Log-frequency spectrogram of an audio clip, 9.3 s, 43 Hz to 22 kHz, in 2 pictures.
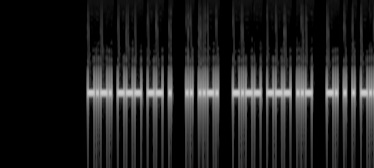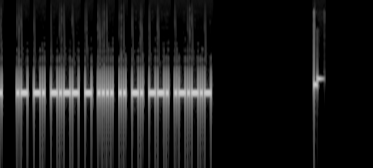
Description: Morse code, heard as a keyed tone, about 44 wpm, 700 Hz. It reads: COME IF YOU NEED ANYTHING.
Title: Sentences from Top 1000 Words 45wpm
